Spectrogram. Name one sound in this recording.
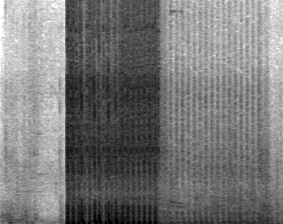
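A rifle fires rapid, loud bursts at close range.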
